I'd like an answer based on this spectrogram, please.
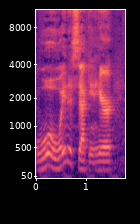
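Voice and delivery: ordinary delivery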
